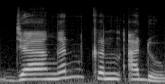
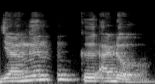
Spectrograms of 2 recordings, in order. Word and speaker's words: Jangan Ke Ado: Judulnya Jangan Ken Ado, bener nggak? Ya, ya lebih tepatnya gini pengucapannya, jangan ke ado.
